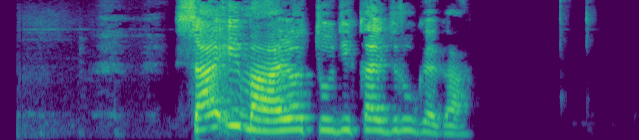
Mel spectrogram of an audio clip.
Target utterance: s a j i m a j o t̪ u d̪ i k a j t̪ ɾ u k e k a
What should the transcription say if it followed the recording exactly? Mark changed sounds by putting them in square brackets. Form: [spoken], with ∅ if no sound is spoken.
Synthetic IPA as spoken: s a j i m a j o t̪ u d̪ i k a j [d̪] ɾ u [ɡ] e [ɡ] a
